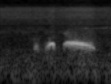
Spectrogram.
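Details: A spotted dove decoy bird coos softly and farther off in the 'gù lèo' style: two faint short notes lead into one long, steady, low coo.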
